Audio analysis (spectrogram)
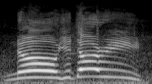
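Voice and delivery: desperate shout of the name; anguished shout. Real, not acted. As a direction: yell out as the friend gets taken. Character in danger in game.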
